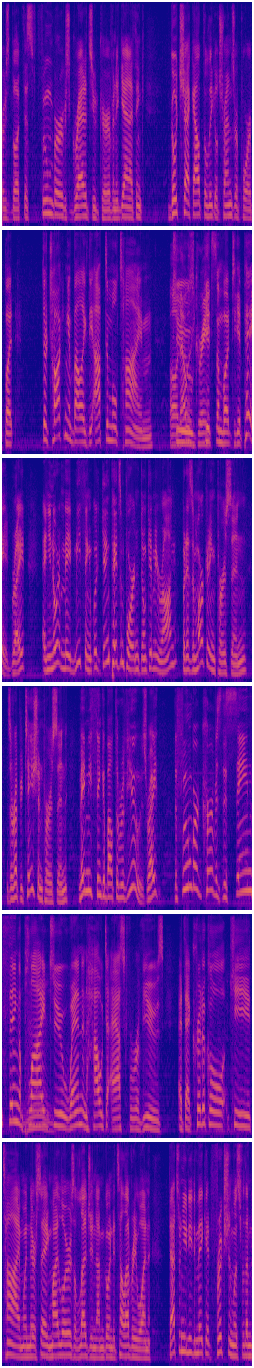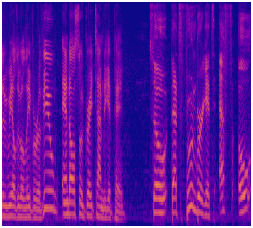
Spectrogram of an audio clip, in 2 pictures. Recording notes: Live from Clio Cloud Conference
